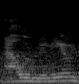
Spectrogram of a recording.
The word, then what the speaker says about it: aluminium: They are made of aluminum or aluminium, depending on how you want to pronounce it.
